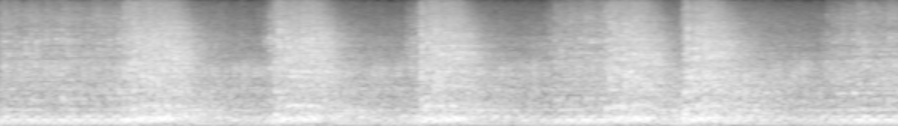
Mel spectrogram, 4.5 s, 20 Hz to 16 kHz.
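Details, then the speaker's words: 1954 Ford F600 body on a 1995 Toyota Coaster bus chassis: the engine is blipped about once a second and rises and falls cleanly without misses or knocks; normal running. "Hey! We have a running Frankenholer. We have wipers that work."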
